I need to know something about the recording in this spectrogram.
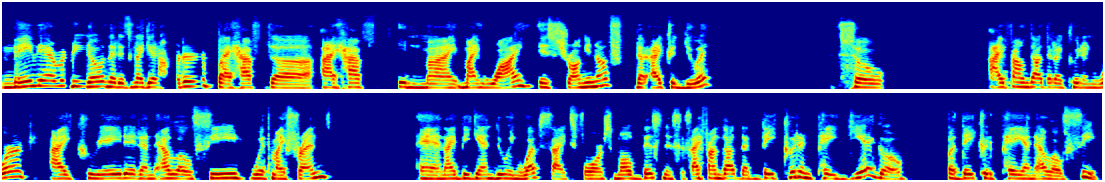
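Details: Adult man who has stuttered since age five; stuttering.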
